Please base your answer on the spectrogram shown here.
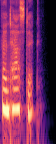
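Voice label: "fantastic", English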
